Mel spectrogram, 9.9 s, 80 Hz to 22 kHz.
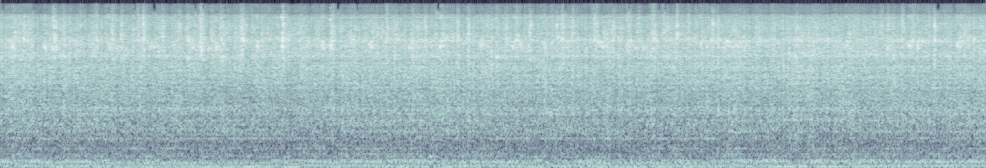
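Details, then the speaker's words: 1958 Jaguar XK150 open two-seater roadster under restoration, just started cold: steady, even idle held a little high with a low rumble and no misses, as the automatic choke raises revs when cold; cold fast idle, normal. "this is on an automatic choke there's no choke on this as such automatic um so it is a bit higher revvy when it first starts up when it's cold"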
